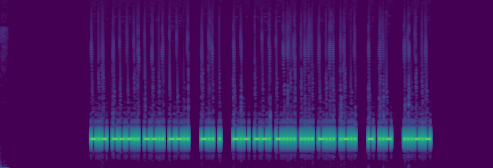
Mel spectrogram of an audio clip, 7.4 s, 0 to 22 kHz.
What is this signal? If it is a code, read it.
Morse code, heard as a keyed tone, about 41 wpm, 700 Hz. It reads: K8ZZ DE KG6HBL TU <SK>
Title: Practice QSO - Exchange 4 - Ending - 45wpm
